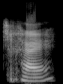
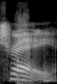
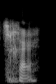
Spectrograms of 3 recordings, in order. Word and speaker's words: très: An E with an accent grave is pronounced eh, like in the word jet. So the word très, it's an open E, très. A lot of people think that it's pronounced très, and they say, oh, très bien. That's not right. It's more open. It's très, très.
